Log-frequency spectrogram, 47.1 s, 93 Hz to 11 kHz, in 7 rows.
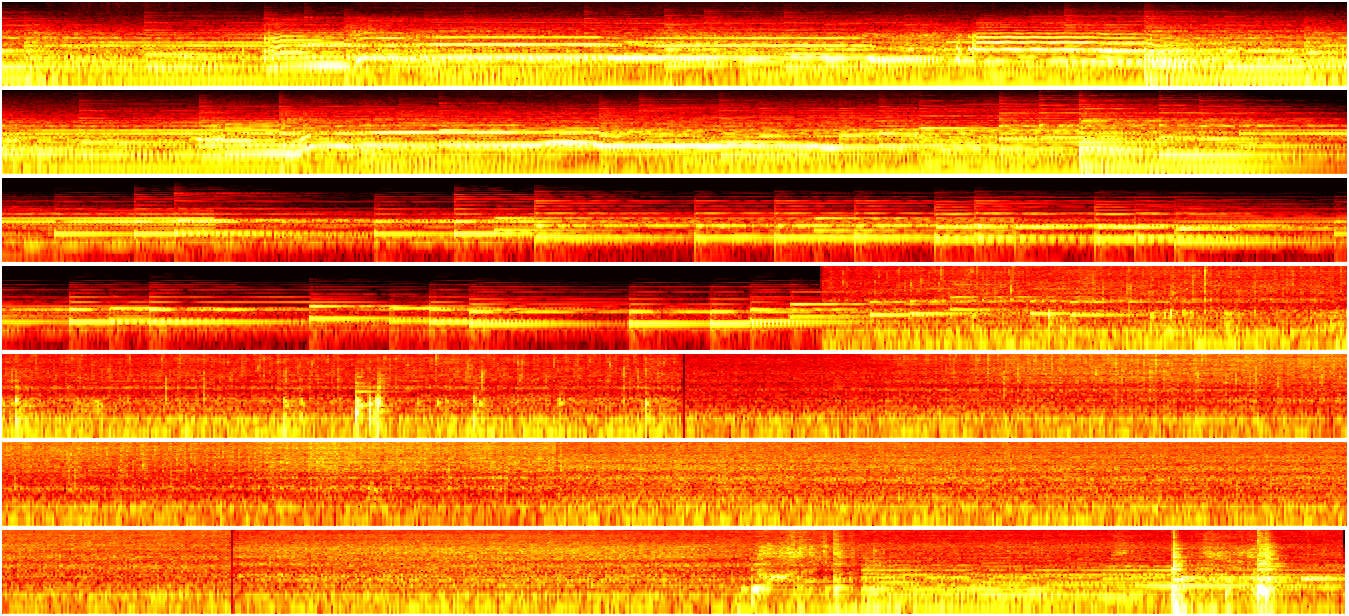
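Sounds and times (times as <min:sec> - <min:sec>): food sizzling in a pan: 0:24.3 - 0:47.0
utensil knocking on pan: 0:28.6 - 0:29.0, 0:45.9 - 0:47.0.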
